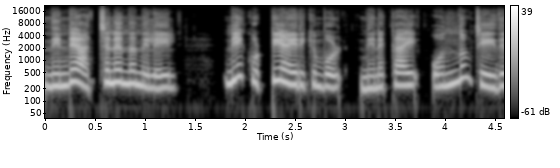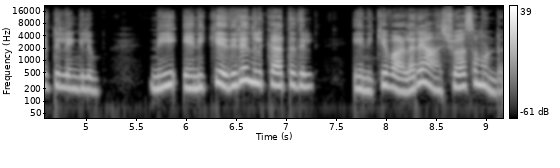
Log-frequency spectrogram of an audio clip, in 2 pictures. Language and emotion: Malayalam, happy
